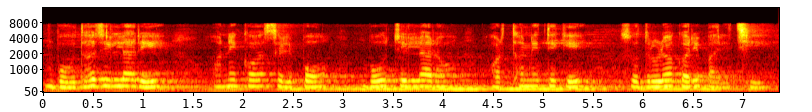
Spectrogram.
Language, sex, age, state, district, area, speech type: Odia, female, 45-60, Odisha, Boudh, rural, spontaneous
